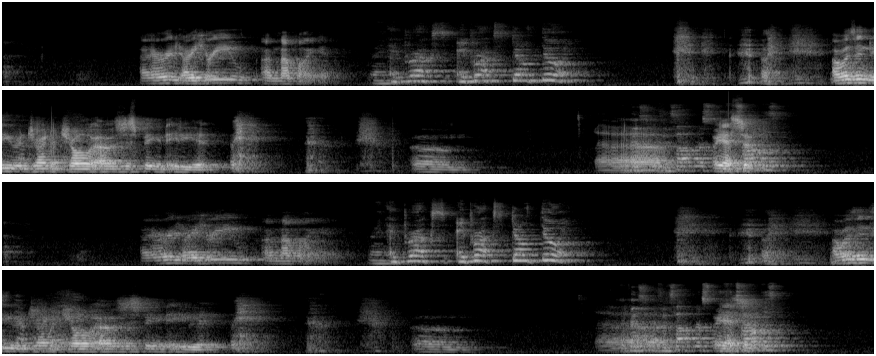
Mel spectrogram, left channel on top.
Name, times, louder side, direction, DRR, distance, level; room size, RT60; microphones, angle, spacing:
voice 1, 1.4-3.3 6.7-11.3 11.8-11.9 12.3-12.5 12.8-13.4 14.7-15.4 15.8-16.3, left 4 dB, 75° left, 6 dB, 0.3 m, -24 dB
voice 2, 3.8-5.7 8.9-9.6 11.8-12.0 12.4-12.6, right 3 dB, 45° right, 3 dB, 0.3 m, -30 dB
voice 3, 14.8-15.8 16.1-16.4, right 1 dB, 80° right, 0 dB, 0.6 m, -29 dB
4.1 x 2.0 x 2.4 m, 0.89 s
head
